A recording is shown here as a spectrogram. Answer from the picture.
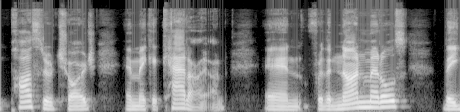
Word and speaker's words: cation: positive ion a cation now it's notation its cation so pay attention to the pronunciation on this one and then if we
